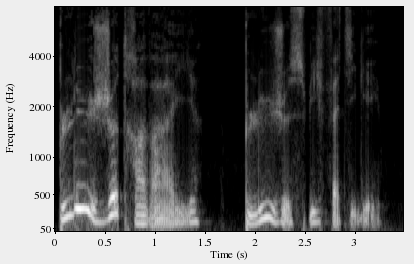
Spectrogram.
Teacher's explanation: So the first example is plus et plus. Okay, so you can see that I don't pronounce it final S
